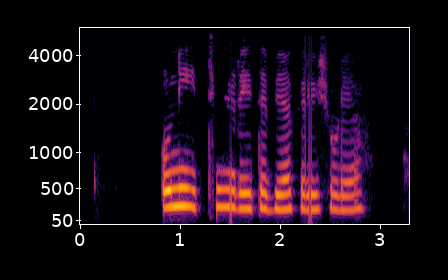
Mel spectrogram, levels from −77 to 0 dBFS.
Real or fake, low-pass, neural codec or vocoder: real; 5.4 kHz; none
